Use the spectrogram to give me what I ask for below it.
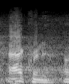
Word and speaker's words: acronym: So it's an anacronym. So how did I say it right? – No. – I still didn't say it right. Acronym. – Acronym. – Okay. It's an acronym.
